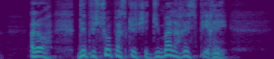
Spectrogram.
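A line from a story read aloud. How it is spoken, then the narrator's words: Breathless, chest squeezed. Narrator (French): dit Harry d'une voix haletante tandis que la plante lui étreignait la poitrine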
